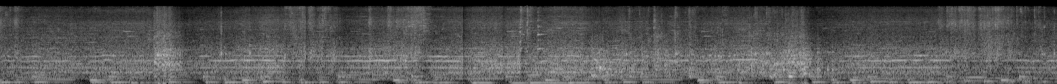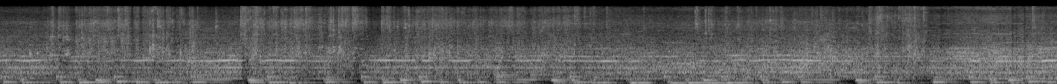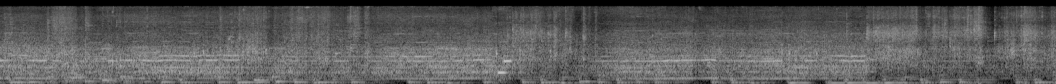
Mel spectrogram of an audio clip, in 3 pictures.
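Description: A Hitachi hydraulic excavator's engine and hydraulics running steadily as its grapple loads scrap steel, with a few sharp clanks of metal. Background music plays over it.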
